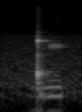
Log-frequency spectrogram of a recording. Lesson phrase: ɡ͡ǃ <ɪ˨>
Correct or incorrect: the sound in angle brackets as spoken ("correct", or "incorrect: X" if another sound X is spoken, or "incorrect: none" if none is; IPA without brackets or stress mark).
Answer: incorrect: y˨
